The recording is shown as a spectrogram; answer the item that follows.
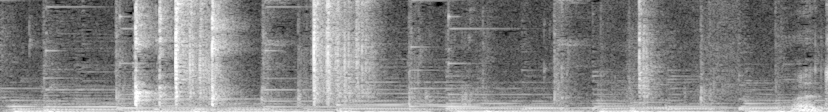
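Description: Small hard plastic LEGO pieces clicking as a Frozone minifigure and its ice-blast piece are squeezed and handled, with several sharp clicks in the first two seconds. Soft background music runs underneath.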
